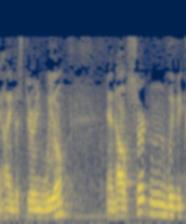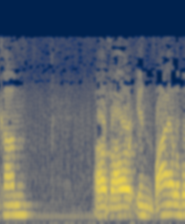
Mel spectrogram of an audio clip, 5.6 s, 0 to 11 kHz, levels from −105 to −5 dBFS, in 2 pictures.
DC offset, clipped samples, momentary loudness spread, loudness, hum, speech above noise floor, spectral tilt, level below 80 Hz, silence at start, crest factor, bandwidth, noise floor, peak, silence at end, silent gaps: under 0.1%; under 0.1%; 9 LU; -17 LUFS; none; 28 dB; -8 dB/octave; -60 dBFS; 0 s; 14 dB; 6.4 kHz; -44 dBFS; -2 dBFS; 0 s; none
